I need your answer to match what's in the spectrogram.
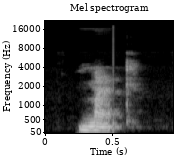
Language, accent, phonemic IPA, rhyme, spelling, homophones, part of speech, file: English, Southern England, /mæk/, -æk, mac, Mac / mack / Mack, noun, LL-Q1860 (eng)-mac.wav
- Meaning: 1. Clipping of mackintosh (“a raincoat”) 2. A person of Scottish descent (used in driving culture to denigrate someone for poor/slow/amateurish driving responses) 3. Clipping of macaroni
